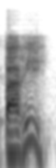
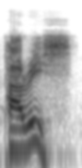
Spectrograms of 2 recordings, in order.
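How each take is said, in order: First: The final S is silent. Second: The final S is pronounced. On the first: "in French, we don't actually pronounce the S" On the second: "in English, you pronounce the S"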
